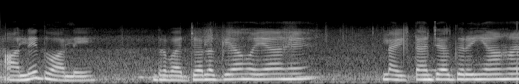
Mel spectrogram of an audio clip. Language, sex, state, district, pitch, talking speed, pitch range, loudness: Punjabi, female, Punjab, Kapurthala, 230 Hz, 115 wpm, 215-240 Hz, -12 LUFS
